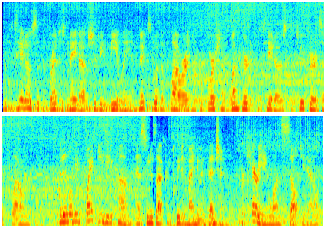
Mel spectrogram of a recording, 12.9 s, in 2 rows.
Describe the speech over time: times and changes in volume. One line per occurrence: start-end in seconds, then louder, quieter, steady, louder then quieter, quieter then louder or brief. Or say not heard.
0.0-12.8 steady.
